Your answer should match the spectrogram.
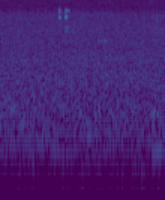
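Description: Near silence: faint room tone, with one very faint click a little under a second in.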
